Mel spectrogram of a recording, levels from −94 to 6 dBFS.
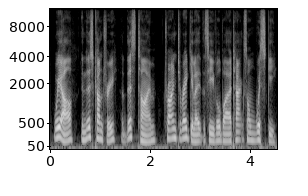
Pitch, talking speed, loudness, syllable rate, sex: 150 Hz, 235 wpm, -19 LUFS, 6.1 syllables/s, male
